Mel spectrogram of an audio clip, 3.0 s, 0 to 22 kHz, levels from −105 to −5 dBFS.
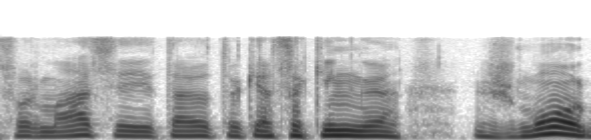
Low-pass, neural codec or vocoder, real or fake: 7.2 kHz; none; real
